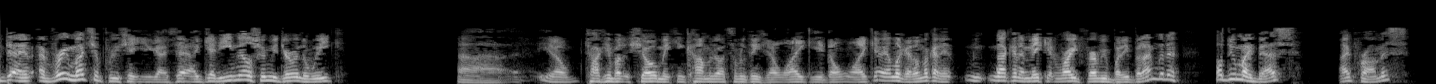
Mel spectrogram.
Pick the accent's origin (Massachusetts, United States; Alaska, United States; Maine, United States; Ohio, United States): Massachusetts, United States; WSAR 1480 AM out of Fall River, Massachusetts, my home state.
